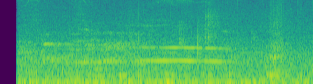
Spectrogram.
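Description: A rooster crowing once, a drawn-out call about a second long that falls slightly at the end, over a steady low rumble of machinery with a few faint clanks.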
